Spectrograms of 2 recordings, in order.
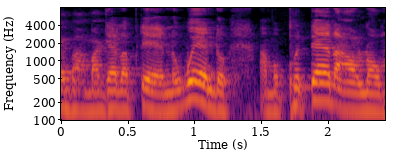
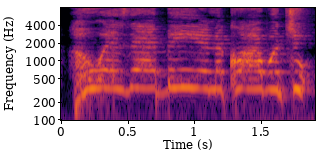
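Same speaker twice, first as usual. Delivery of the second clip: shrill-pitched phone shout, much higher; high mock shout; 12 semitones higher than usual. The woman on the phone yelling at him about the passenger. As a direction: shout the jealous question way up high.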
